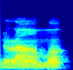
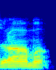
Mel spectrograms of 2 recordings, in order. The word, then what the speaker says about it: Rama: the full syllables in Rama. It is not Rama, Ram, it is Rama.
